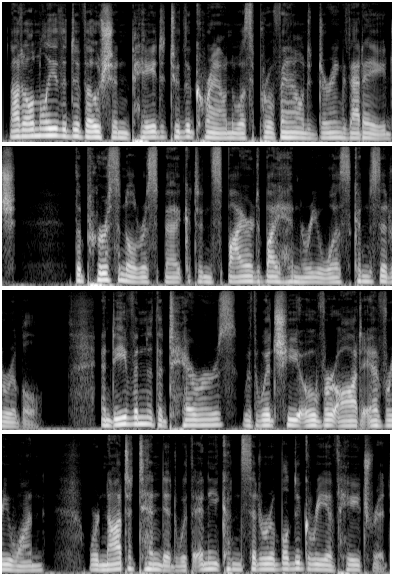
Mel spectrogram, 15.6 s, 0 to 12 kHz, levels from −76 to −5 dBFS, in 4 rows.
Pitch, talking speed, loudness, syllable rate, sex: 120 Hz, 155 wpm, -18 LUFS, 5.4 syllables/s, male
